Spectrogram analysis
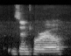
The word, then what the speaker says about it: Zentouro: science and climate change on my youtube channel Santoro which is spelled Z and tou ro probably if you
